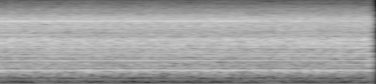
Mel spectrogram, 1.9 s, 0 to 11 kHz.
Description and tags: vacuum running 2
The sound of a Royal "DirtDevil" Model 085360 vacuum cleaner running. Relatively high pitched motor sound with fainter lower pitched a buzzing sound.
Recorded directly into an AC'97 sound card with a generic microphone.
noise, household, vacuum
